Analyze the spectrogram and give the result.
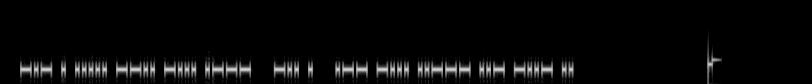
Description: Morse code, heard as a keyed tone, about 34 wpm, 700 Hz. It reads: KE5ZBJ DE WB2UXI
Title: USA Callsign DE Callsign 35wpm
